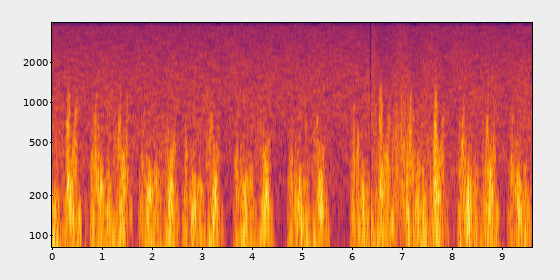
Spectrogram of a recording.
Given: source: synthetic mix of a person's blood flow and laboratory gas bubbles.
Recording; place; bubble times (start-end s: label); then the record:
Doppler ultrasound of blood flow; precordium
0.00-0.10 s: bubbles
From the record:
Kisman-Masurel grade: 111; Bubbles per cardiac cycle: 1 to 2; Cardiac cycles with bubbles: 1 to 10%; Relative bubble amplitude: barely perceptible (0.100 to 0.250); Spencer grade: 1 (occasional bubble signal discernible with the cardiac motion signal, with majority of cardiac periods free of bubbles); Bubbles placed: anywhere in the cardiac cycle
